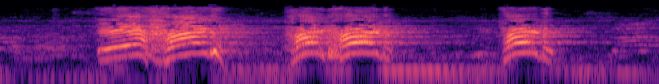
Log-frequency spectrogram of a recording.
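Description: A dog gives three sharp, close barks or yelps in quick bursts, with brief quiet between them.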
